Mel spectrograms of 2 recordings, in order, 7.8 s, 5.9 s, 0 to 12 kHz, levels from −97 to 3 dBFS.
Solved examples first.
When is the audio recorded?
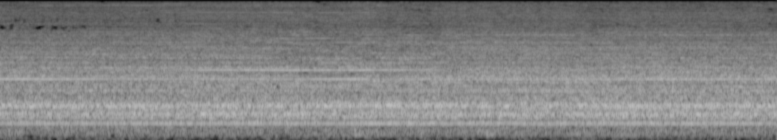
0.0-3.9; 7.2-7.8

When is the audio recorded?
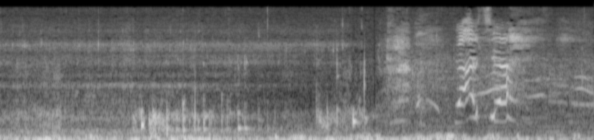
0.0-5.9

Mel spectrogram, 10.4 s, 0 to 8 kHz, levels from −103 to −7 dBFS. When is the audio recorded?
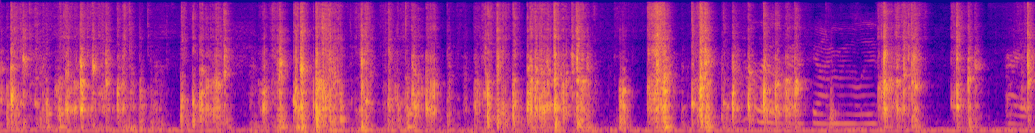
0.0-2.0; 3.8-4.3; 6.3-10.4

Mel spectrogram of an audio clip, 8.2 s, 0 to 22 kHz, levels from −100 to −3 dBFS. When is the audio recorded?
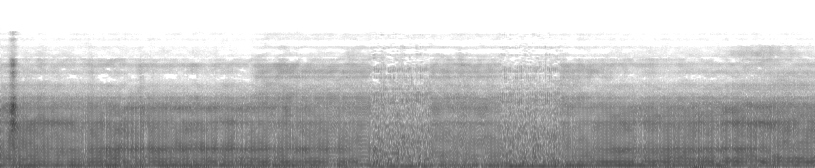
3.7-4.3; 5.0-5.6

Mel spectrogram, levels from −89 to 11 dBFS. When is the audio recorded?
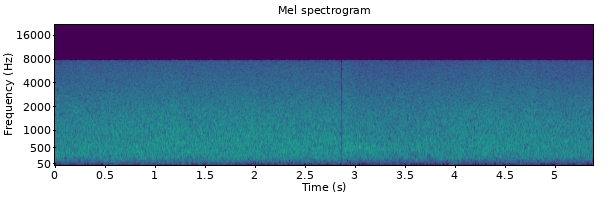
0.0-5.4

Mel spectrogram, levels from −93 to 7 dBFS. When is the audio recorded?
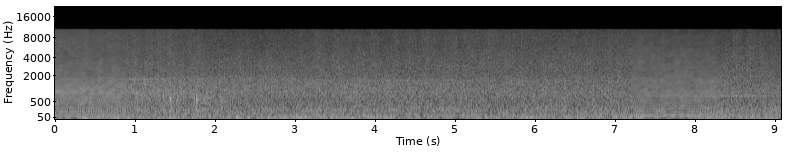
0.9-7.2; 8.3-9.1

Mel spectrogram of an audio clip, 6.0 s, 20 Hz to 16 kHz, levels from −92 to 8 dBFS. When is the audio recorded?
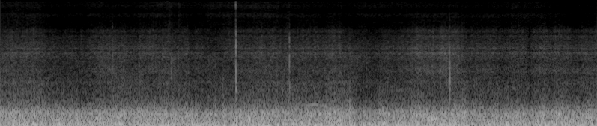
5.0-5.6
